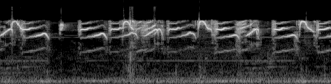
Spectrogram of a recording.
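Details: Crimson sunbird lure sound: rapid high twittering phrases of sharp, sliding chirps that repeat in short bursts separated by brief pauses.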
